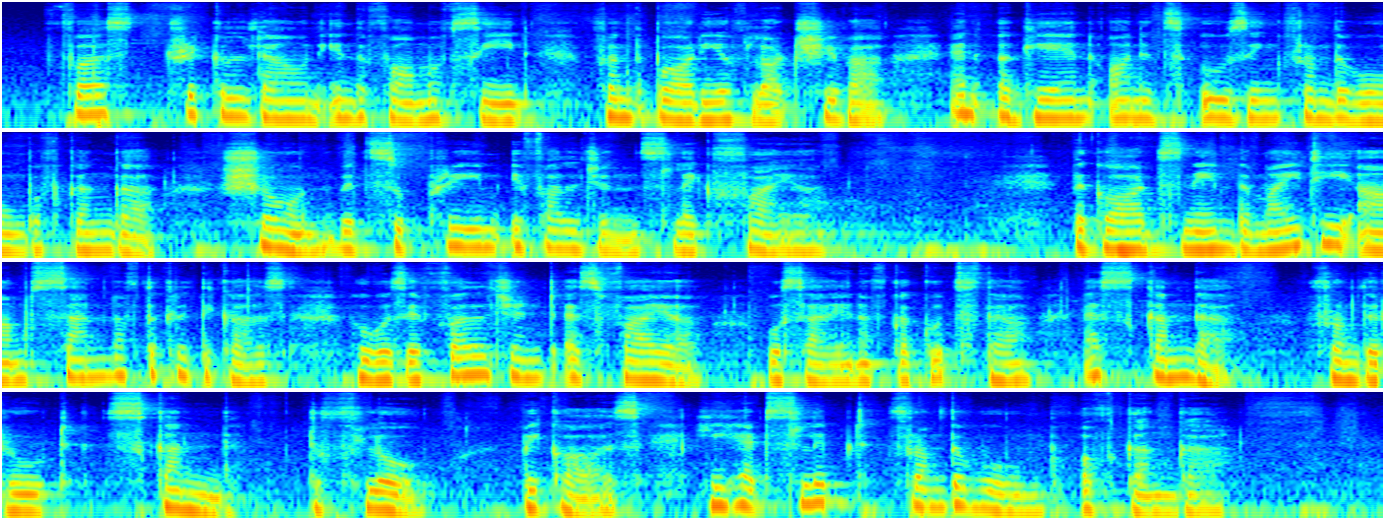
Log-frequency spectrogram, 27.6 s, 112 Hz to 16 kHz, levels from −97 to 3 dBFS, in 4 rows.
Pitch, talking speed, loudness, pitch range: 160 Hz, 140 wpm, -30 LUFS, 150-175 Hz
